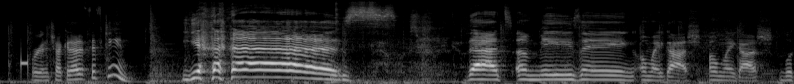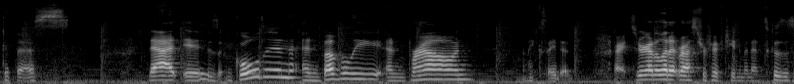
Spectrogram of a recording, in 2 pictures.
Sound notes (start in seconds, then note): 0.0 speaking italian; 3.7 whispers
